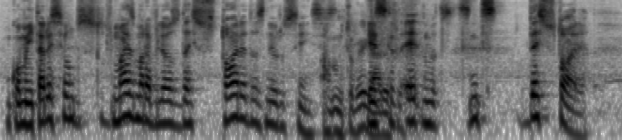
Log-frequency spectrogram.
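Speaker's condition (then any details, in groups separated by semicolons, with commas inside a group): No condition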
